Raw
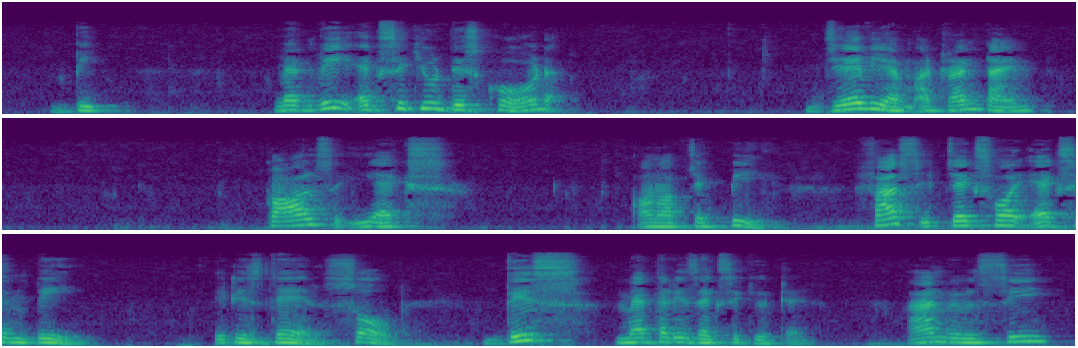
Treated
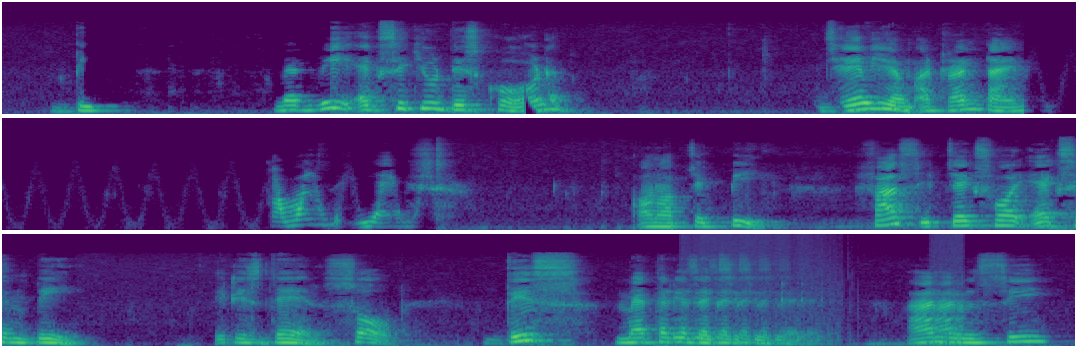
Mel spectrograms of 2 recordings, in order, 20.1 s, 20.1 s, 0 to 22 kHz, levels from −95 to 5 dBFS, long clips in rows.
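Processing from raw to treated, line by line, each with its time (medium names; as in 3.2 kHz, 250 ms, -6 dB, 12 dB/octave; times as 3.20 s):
0.51–2.06 s: spectral contrast enhancement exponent 1.6
3.26–5.67 s: phase dispersion lows, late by 98 ms, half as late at 380 Hz
6.38–9.43 s: wah-wah 4.1 Hz 210–3200 Hz, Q 2.1
10.89–13.26 s: cabinet simulation 140–7700 Hz, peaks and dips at 270 Hz +6 dB, 590 Hz -8 dB, 4.6 kHz -9 dB
13.88–15.02 s: tilt shelf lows -5.5 dB
15.67–16.61 s: peaking EQ 72 Hz -11.5 dB 2.1 oct
17.53–19.43 s: bit-crushed delay 125 ms, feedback 55%, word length 8-bit, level -4.5 dB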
